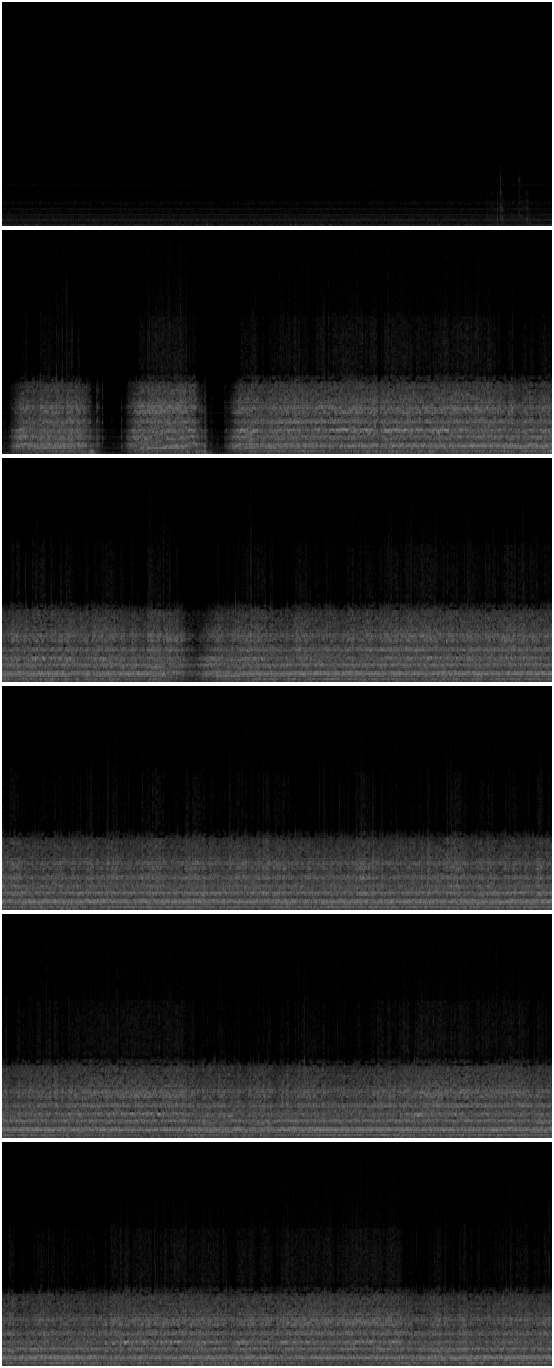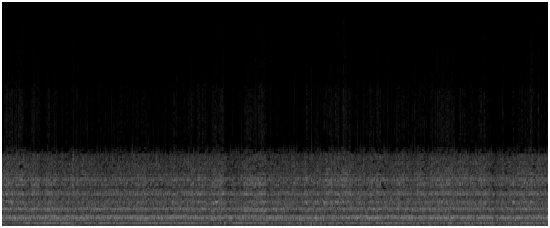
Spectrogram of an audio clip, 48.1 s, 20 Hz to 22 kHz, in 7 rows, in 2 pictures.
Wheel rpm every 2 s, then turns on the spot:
0, 0, 0, 50, 90, 180, 210, 220, 180, 230, 230, 230, 230, 230, 230, 220, 230, 220, 230, 230, 230, 230, 230, 240.
none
